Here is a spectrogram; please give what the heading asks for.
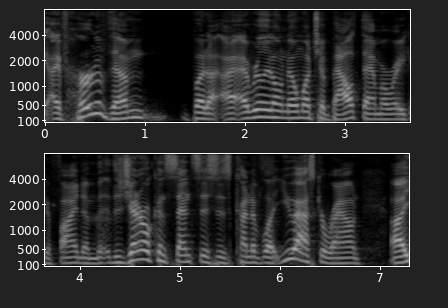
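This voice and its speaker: A man with a fairly high voice runs a tabletop role-playing game as its game master. He narrates loosely, laughs often and stumbles through fillers and restarts. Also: gravelly.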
